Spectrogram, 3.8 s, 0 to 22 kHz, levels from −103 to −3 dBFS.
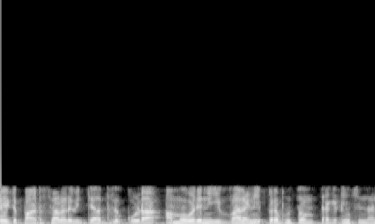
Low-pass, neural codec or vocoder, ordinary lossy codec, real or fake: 3.6 kHz; codec, 16 kHz, 2 kbps, FreqCodec, larger model; none; fake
